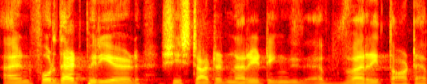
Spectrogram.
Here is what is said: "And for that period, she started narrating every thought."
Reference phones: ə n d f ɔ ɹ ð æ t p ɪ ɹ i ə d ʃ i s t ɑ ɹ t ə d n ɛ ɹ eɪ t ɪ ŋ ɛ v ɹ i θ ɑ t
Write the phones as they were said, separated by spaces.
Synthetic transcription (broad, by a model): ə n d f ɔ ɹ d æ t p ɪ ɹ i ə d ʃ i s t ɑ ɹ t ə d n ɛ ɹ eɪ t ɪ ŋ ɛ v ɹ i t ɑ t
